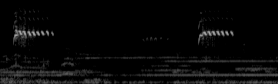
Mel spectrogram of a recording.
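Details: Canary in happy song, two fast buzzy trills of rapid repeated pulses nearly two seconds apart, with a soft continuous hum behind.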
